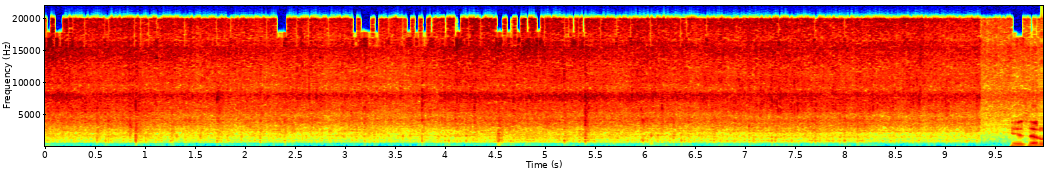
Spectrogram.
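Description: River fish fry in a pan with a steady, close sizzle and hiss that lasts throughout, broken by a few faint clicks and a brief voice near the end.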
